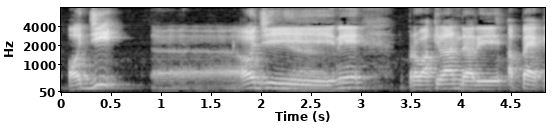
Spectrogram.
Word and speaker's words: Ozzie: Jadi ini kalau sebelah kiri saya, kiri gue pertama itu namanya, kalau ejaannya sih OZZY ya, betul? IE. OZZIE, tapi harusnya Ozi ya. Ozi, tapi ya secara lidah gue kampring, Oji.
